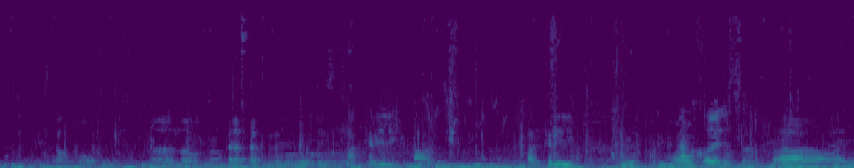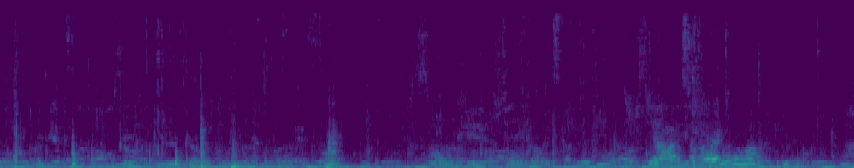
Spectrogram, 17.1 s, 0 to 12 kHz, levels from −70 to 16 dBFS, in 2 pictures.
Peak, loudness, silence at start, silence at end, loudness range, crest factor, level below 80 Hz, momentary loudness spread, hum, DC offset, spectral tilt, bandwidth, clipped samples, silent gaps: -14 dBFS; -38 LUFS; 0 s; 0 s; 6 LU; 20 dB; -46 dBFS; 13 LU; none; under 0.1%; -7 dB/octave; 11.5 kHz; under 0.1%; none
